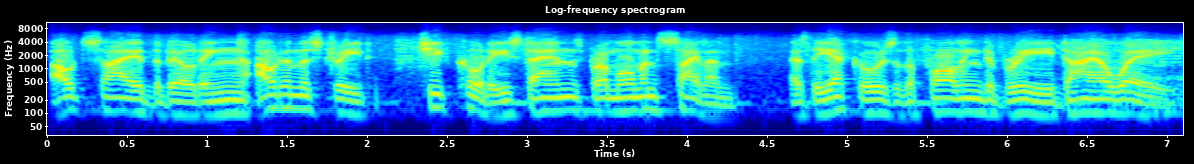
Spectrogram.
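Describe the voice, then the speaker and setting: A man's voice: lowish voice, normal speed. A man narrating and announcing a scripted drama in dramatic old-time radio style. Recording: muffled old radio recording, some noise.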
